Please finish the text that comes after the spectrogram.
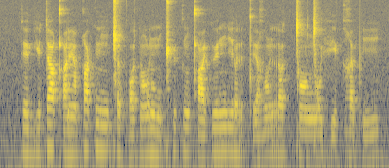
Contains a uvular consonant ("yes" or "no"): yes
